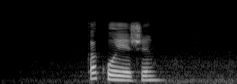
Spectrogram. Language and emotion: Russian, neutral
